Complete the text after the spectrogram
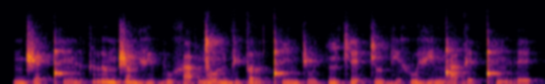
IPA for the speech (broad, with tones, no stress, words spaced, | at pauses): nd͡ʒɛ˧ʔǃʰẽ˩˧r krɯ˥nd͡ʒʌ˥˧n vʲɯ˧bu˥xa˧ʔ ŋ͡ǀo˥ndi˧dʌ˥r ǃʰi˥˧ncu˧i̯kĩ˥˧ cʰe˥˧ʔcɯ˥˧ bʲe˧˩xu˥˧vʲe˥ ŋ͡ǃa˧de˥˧ʔ ǃʰĩ˧re˧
